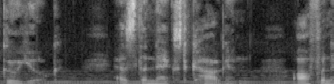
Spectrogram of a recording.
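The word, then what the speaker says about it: Güyük: secure the election of her own son, Guyuk, pronounced Guyuk, as the next Khagan, often against the wishes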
